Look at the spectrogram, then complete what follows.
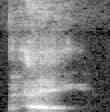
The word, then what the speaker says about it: phat: In Tibetan mantras, it's pronounced pay.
